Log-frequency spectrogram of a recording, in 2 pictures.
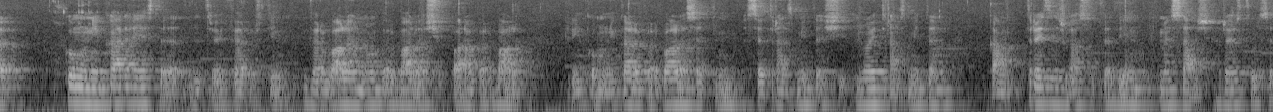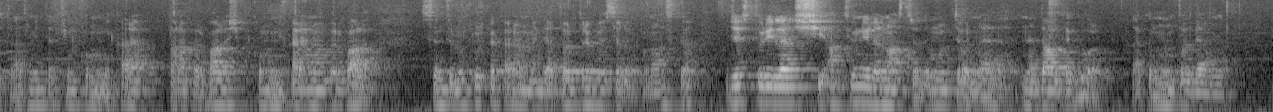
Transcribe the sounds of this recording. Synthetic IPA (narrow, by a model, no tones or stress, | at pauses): ko̞munikaɾeaje̞st̪e̞̰d̪e̞t̪ɾe̞̰jfe̞lṵrʲd̪ḭm | ve̞rba̰ləno̞nve̞̰rba̰lə̰ʃi̥paɾave̞̰rba̰lə | pɾiŋko̞munikaɾeve̞̰rbaləse̞t̪ɾansmit̪e̞ʃino̞jt̪ɾa̰nsmit̪e̞m | kamt̪ɾe̞jze̞t͡ʃʲlasut̪əd̪in | me̞sa̰ʒʲre̞st̪ulse̞t̪ɾa̰nsmit̪epɾiŋko̞munḭka̰ɾeapaɾave̞rbaləʃi̥pɾiŋko̞mṵnikaɾeano̞nve̞rba̰lə̰ | sunt̪lukɾurʲpe̞kaɾe̞unme̞d̪iat̪o̞rt̪ɾe̞buje̞səle̞̰kunoaskə | d͡ʒe̞st̪uɾile̞ʃiʔak̚t̪siunile̞noast̪ɾe̞̰d̪e̞mult̪e̞o̞̰rʲnḛne̞d̪awd̪e̞ɡo̞̰ld̪̥akənṵɨnt̪o̞t̪̚d̪eauna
